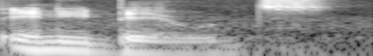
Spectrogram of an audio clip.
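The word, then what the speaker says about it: iniBuilds: Oh, so it is pronounced inbuilds and I can barely hear it.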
